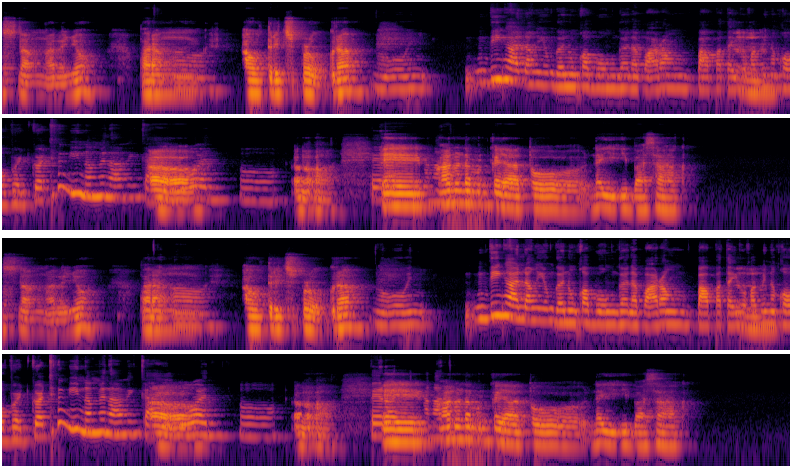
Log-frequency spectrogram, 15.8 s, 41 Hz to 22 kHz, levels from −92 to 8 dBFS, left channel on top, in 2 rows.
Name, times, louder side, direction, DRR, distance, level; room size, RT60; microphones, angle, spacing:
voice 1, 0.0-2.0 2.4-4.0 7.3-7.7 9.3-9.9 10.8-14.7, left 2 dB, 45° left, 4 dB, 0.8 m, -26 dB
voice 2, 1.6-2.1 3.7-4.2 4.6-10.6 11.6-11.8 12.1-12.5, right 3 dB, 80° right, 12 dB, 0.8 m, -30 dB
7.1 x 6.9 x 4.1 m, 0.41 s
head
